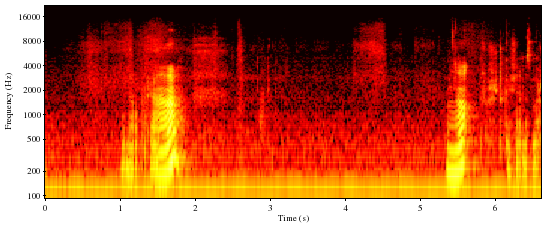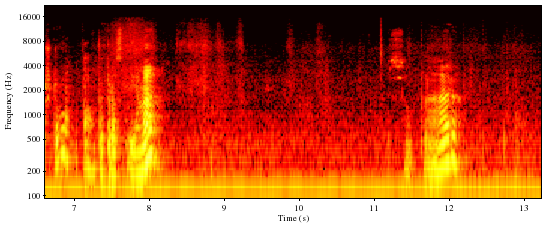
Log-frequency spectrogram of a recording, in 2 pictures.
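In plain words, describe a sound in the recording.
A woman speaks gently in short phrases nearby.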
